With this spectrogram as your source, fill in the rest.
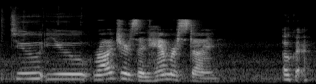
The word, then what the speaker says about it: Hammerstein: Rodgers and Hammerstein. Okay. Even my name is Stein. Why am I pronouncing it then?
